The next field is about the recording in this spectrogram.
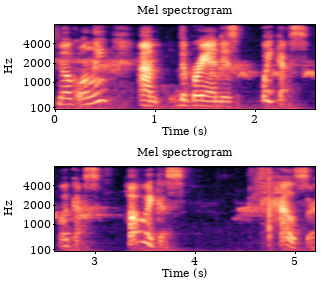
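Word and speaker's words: οἶκος: And then the circumflex accent mark. So oi, oi, oi, right? Up and down, oi. So oikas, ha-oikas. See, this time it's easier to say for us English speakers because the accent is on the diphthong, and I think that makes it a whole lot easier.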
